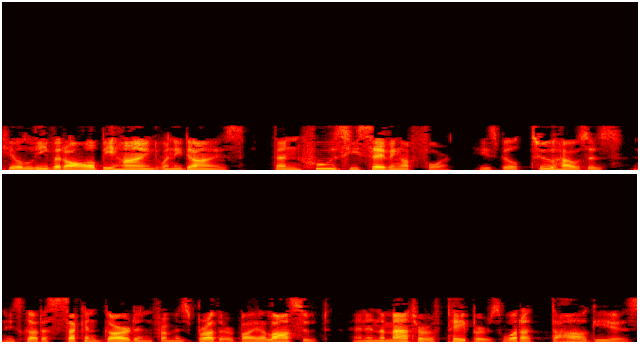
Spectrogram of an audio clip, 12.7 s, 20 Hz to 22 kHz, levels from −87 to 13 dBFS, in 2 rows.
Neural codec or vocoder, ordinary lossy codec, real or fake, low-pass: none; MP3, 24 kbps; real; 7.2 kHz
